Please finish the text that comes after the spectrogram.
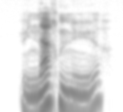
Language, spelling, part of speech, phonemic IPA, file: French, armure, noun, /aʁ.myʁ/, Fr-armure.ogg
- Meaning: 1. armor 2. key signature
